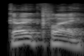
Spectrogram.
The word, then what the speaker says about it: Gokhale: Go Clay, pronounced, spelt Gok Hale, as we would say here in Liverpool.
